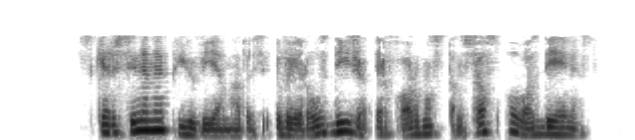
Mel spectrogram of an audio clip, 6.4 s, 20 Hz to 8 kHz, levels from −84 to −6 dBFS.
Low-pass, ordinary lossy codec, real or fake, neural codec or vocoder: 7.2 kHz; AAC, 16 kbps; real; none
